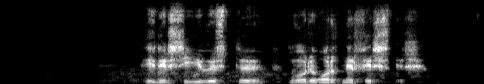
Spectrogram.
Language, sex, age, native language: Icelandic, male, 20-29, Icelandic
